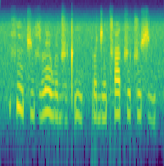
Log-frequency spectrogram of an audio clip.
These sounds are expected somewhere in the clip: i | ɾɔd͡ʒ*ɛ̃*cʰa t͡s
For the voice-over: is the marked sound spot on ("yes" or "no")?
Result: yes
